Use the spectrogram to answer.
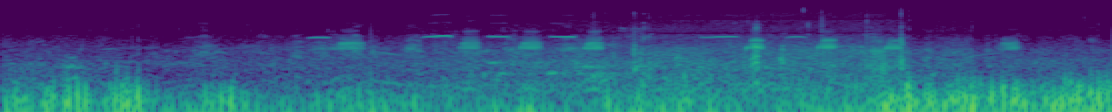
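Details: Gadwall courting a mallard, giving short, nasal, high calls in quick, irregular bursts over a steady low rumble of wind or water.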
